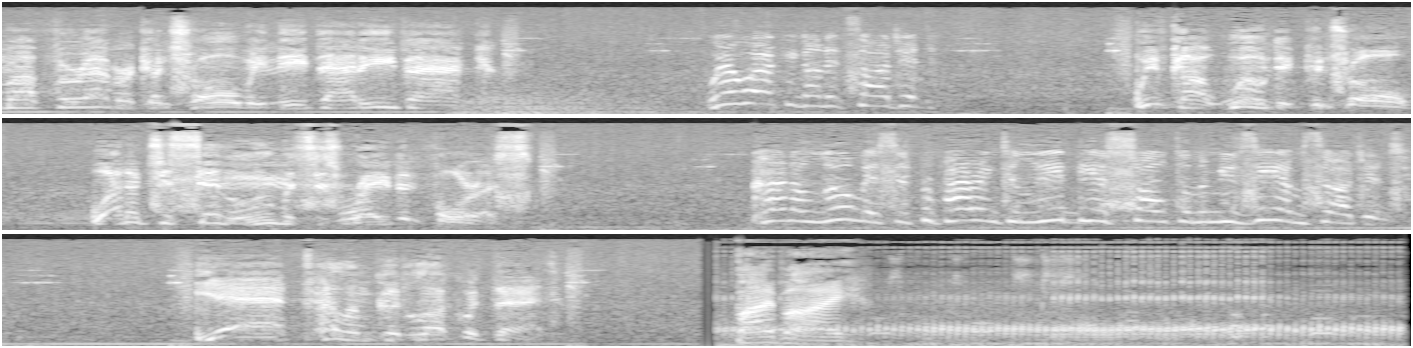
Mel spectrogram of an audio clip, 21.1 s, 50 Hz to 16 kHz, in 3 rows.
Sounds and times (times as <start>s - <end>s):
Outside, urban or manmade: 0.0s - 21.1s.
